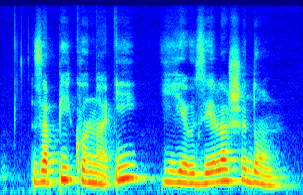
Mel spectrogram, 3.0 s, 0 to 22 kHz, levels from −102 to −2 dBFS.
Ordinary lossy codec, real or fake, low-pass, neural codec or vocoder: none; fake; 19.8 kHz; autoencoder, 48 kHz, 128 numbers a frame, DAC-VAE, trained on Japanese speech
